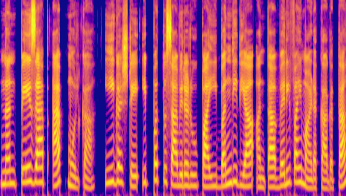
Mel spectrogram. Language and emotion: Kannada, neutral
